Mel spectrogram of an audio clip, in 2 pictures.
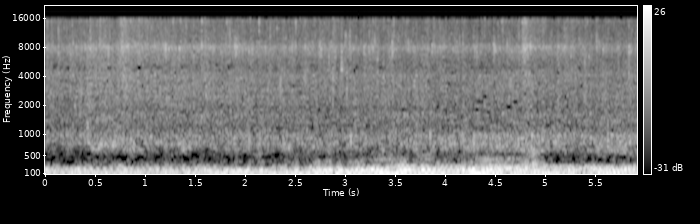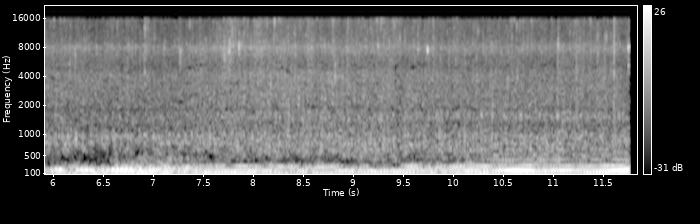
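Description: Cassava dough cakes sizzling as they deep-fry in hot oil in a wok, over a steady low motor-like hum that is the loudest part of the sound.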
